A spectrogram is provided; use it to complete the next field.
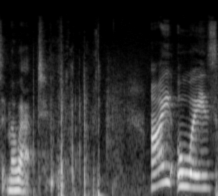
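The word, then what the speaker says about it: Moët: at the side i know recently that you pronounce it moet i always pronounced it my way because i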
